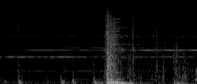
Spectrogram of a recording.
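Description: Glass shatters in a window.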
